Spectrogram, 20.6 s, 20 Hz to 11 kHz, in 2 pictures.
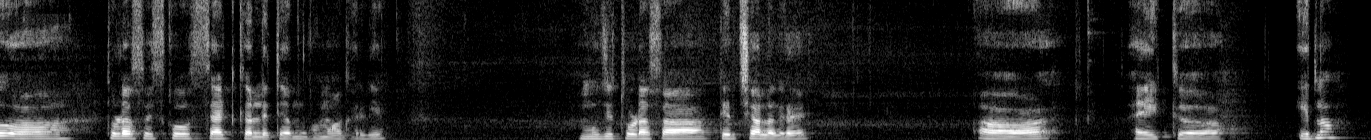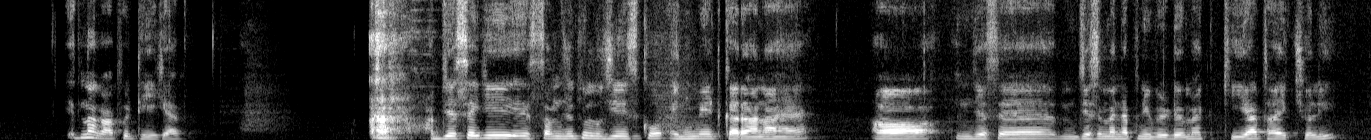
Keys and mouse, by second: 2.9 click, 5.8 click, 8.1 r, 10.8 click, 11.5 click.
